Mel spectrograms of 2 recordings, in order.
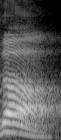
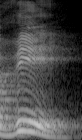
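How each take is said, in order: First: "the" punched louder as a strong "thee"; emphatic "the". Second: Said in the usual way. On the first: Shown as a demonstration. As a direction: hit "the" hard as the key word. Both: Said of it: "his point hinges on the word".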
